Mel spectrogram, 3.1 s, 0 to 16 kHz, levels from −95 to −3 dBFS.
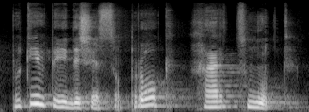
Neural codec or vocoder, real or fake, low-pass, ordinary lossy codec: codec, 32 kHz, 1.9 kbps, SNAC; fake; 14.4 kHz; AAC, 64 kbps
